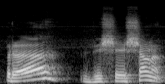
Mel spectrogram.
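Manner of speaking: slow, drawn-out term. Shown as a demonstration. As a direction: stretch प्रविशेषण out slowly. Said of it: "तो ये क्या था?". (धीरे-धीरे प्रविशेषण)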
